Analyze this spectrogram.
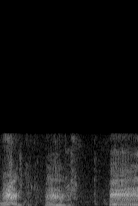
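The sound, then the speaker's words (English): A person imitates a dog, growling and barking in three loud bursts separated by short pauses, with the last burst sustained to the end. “Sorry, scaring the cat. Yeah, I think you are scaring the cat.”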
